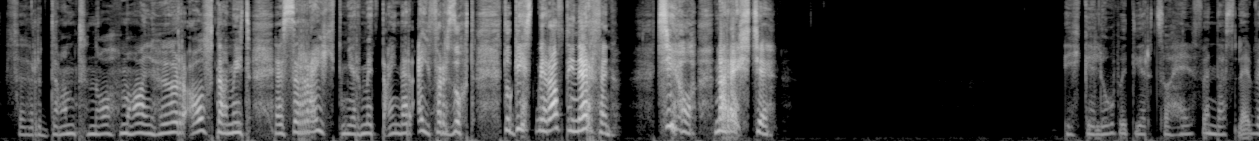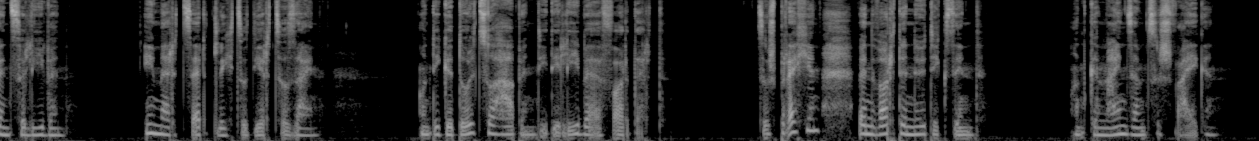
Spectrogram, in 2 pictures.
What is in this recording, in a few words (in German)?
AKZENT deutsch polnisch; LOFT VOICES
